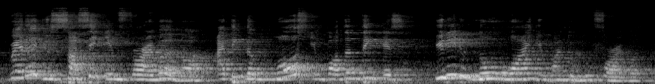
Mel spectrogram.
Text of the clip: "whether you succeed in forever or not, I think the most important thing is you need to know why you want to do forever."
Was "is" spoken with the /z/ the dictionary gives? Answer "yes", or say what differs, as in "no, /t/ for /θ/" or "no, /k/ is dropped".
no, /s/ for /z/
